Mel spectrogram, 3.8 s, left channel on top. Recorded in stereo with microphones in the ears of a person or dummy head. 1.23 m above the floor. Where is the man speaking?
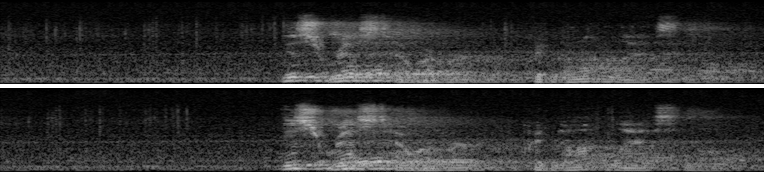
60° right (ahead or behind), 7 m.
